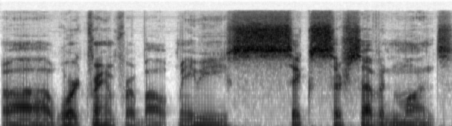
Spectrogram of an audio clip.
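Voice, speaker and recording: Recorded very cleanly with a silent background, a man talks with ordinary pitch variation. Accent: American. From Houston, Texas. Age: 30s. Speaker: real estate wholesaler. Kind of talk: podcast interview.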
